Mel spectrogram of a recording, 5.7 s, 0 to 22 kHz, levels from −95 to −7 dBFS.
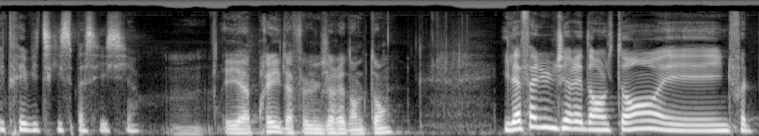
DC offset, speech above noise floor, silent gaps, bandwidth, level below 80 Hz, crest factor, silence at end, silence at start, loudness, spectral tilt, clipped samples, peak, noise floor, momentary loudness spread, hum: under 0.1%; 24 dB; none; over 20 kHz; -50 dBFS; 16 dB; 0.05 s; 0 s; -16 LUFS; -5 dB/octave; under 0.1%; 0 dBFS; -40 dBFS; 19 LU; none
